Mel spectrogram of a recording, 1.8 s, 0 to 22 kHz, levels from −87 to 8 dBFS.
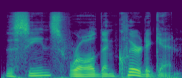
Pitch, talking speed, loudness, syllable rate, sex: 105 Hz, 195 wpm, -15 LUFS, 5.9 syllables/s, male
